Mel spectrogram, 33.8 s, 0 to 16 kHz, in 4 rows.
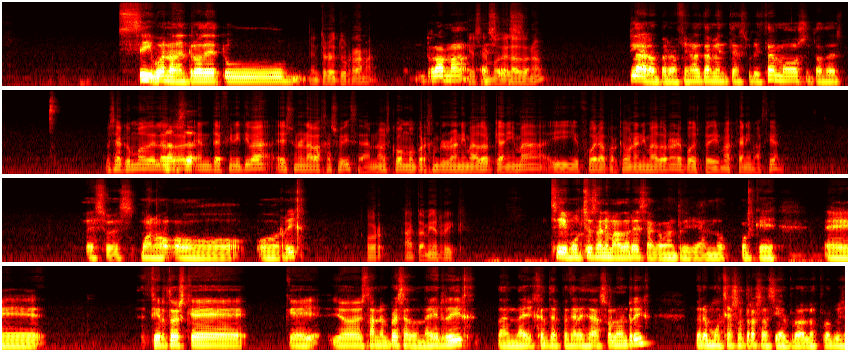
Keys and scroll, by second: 0.0 b.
